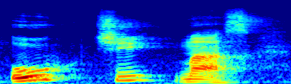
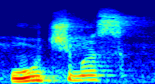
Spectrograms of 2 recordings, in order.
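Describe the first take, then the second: First: "últimas" slowly broken as úl-ti-mas; split into syllables. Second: Said in the usual way. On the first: Shown as a demonstration. Teacher divides the word for students, saying "últimas" in separate syllables. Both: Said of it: "que a gente divide".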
